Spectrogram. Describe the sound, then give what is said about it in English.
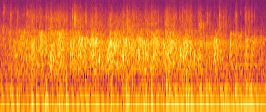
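A crowd claps steadily for several seconds, a dense, even patter of many hands at moderate volume with no one speaking. “That's worth a clap, I think.”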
